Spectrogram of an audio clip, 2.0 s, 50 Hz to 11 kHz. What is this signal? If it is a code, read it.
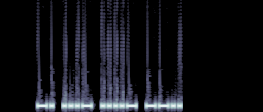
Morse code, heard as a keyed tone, about 48 wpm, 700 Hz. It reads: NV4Z
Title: USA Call Signs - 6x Character Spacing - 50wpm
